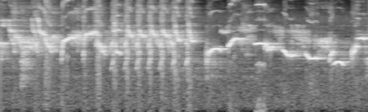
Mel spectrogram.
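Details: Oriental magpie-robin singing over flowing water for meditation: a fast run of repeated sharp chattering notes for about two seconds, followed by smooth, wavering whistled phrases that dip and rise, delivered loudly and without pause.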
